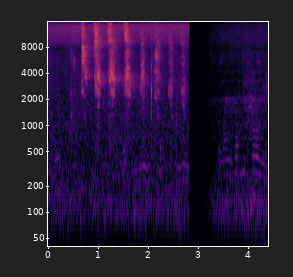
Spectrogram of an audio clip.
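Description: A baby macaque screaming in short, shrill squeals, about four a second, while young monkeys hold it down. The squeals cut off suddenly near the end, and faint whimpers follow.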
